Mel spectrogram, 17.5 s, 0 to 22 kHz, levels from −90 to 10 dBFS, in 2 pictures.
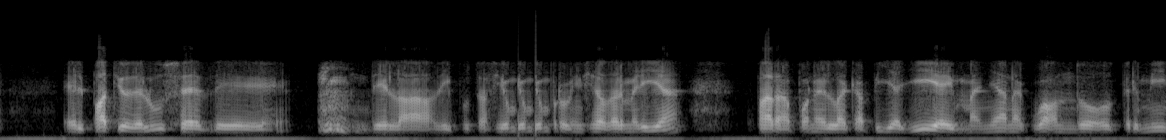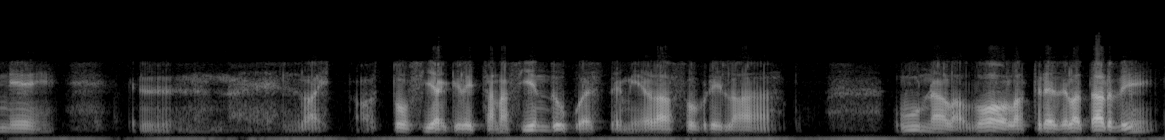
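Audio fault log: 3.89 to 4.14 s, CD stuck on one turn: a 124 ms slice of audio plays twice in a row with a brief mute at each jump, as the laser falls back one track on a scratch. The waveform shows identical repeated blocks separated by tiny gaps; the spectrogram shows matching vertical slices.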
